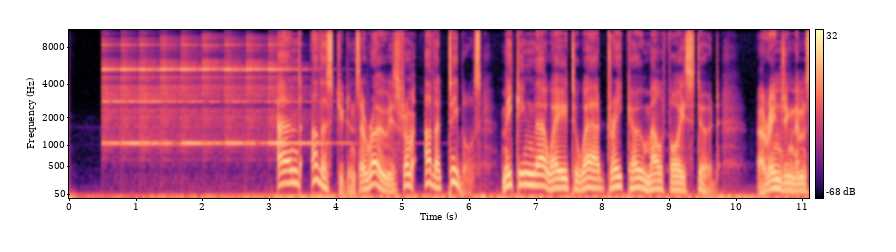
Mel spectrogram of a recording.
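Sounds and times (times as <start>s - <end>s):
spoon tapping a water glass: 0.5s - 4.9s
speech: 3.1s - 11.0s.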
